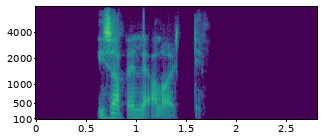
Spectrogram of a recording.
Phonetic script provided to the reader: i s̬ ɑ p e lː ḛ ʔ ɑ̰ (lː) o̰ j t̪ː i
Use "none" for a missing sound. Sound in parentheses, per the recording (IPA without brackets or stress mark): l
